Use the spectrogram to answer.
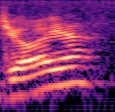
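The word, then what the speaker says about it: Gioia: Joya.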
